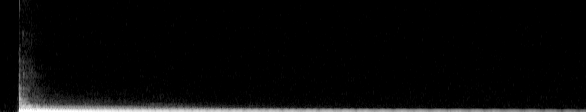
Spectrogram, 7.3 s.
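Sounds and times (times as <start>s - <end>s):
double bass pizzicato fortissimo on the C string: 0.2s - 5.9s.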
